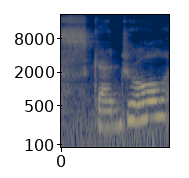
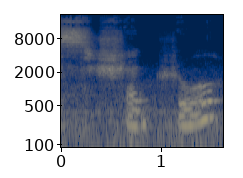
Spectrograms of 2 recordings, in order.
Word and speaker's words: schedule: In America, we say it like schedule instead of schedule.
